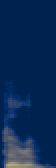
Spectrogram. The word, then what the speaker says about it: Durham: uh but your map had Durham and it's pronounced Durham uh I know it's quite uh confusing because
